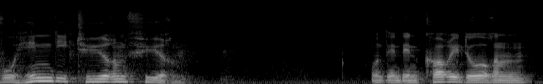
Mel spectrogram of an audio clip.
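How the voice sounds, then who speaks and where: An actor playing a middle-aged lawyer and former pupil, composed, formal and dryly witty, in a German radio play. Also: male voice, on the low side. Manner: formal, measured, dry. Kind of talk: German radio play acting, measured recitation.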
